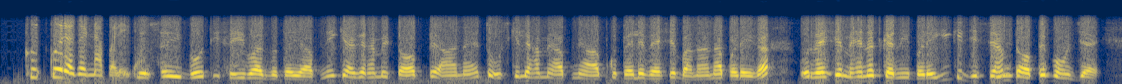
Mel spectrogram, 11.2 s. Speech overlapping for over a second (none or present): none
